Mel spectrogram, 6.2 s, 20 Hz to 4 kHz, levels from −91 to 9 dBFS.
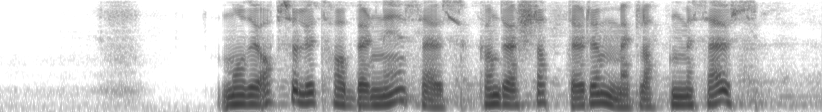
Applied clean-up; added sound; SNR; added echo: none; none; none; reverberation time 1.8 s.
